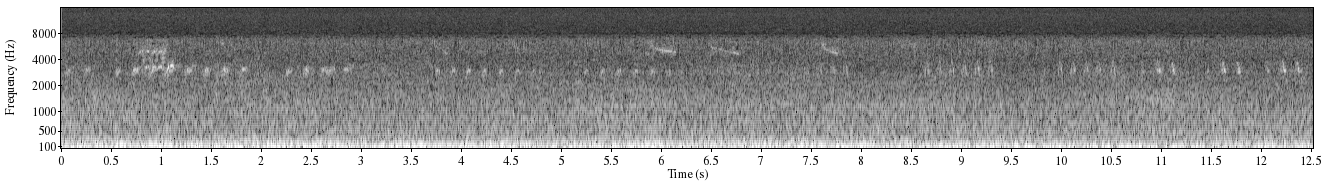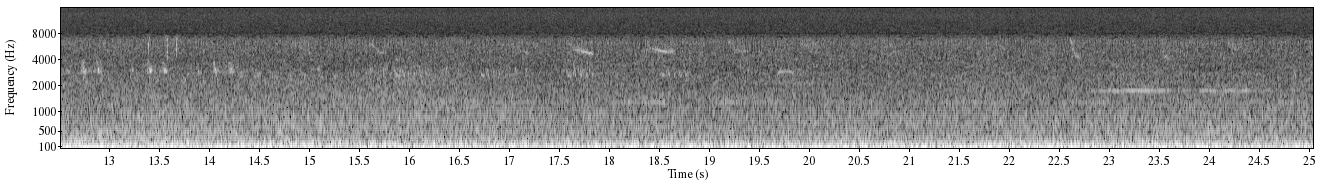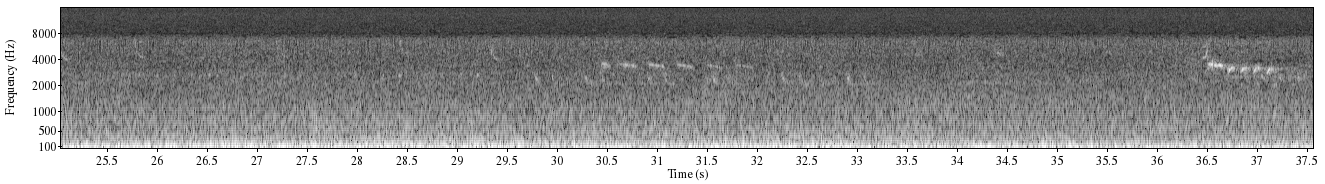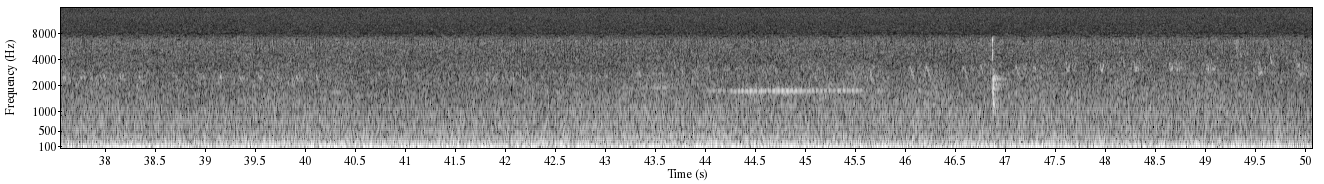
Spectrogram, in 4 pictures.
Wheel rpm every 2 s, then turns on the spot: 0, 0, 0, 0, 0, 0, 0, 0, 0, 0, 0, 0, 0, 0, 0, 0, 0, 0, 0, 0, 0, 0, 0, 0, 0.
none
